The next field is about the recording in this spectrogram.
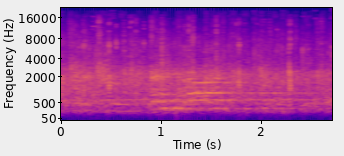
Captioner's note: audience applauds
